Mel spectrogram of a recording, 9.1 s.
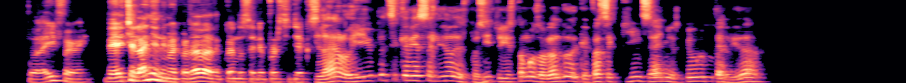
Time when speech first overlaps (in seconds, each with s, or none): none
